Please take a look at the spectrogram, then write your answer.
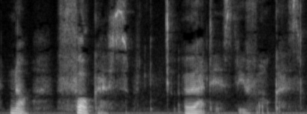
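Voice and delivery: whispered self-reminder; whispering. Real, not acted. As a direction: whisper it to yourself.

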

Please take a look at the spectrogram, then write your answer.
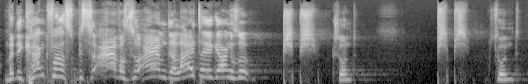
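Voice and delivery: high, loud hammed-up magic healing noises, psch psch; mock healing prayer. Preacher mocking his naive picture of the early church, hammed up. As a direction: send out quick zaps of pretend healing power.

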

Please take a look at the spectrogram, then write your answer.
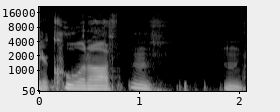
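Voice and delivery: ordinary delivery

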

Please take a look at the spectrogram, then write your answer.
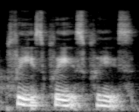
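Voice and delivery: a fading plea under the breath; pleading, fading. A narrator's reading. Mother pleading, fading away.

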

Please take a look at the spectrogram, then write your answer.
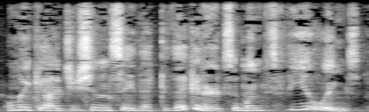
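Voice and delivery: high, prissy mocking voice of an oversensitive critic; mocking sensitive person. Comic mocking an oversensitive critic in a high prissy voice. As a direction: whine it out like a pearl-clutching scold.

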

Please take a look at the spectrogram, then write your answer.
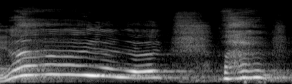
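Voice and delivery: high wailing sobs; mock crying. Homesick seminarian boy leaving his parents, mock crying.

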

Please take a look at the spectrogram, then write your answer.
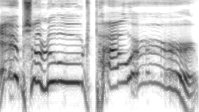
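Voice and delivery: very high, drawn-out villain cry; the Emperor. Retold or imitated. Quoting the Emperor's line, shrieked slowly and high. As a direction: stretch it into a shrieking evil Emperor wail. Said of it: "the guy known as the Emperor".

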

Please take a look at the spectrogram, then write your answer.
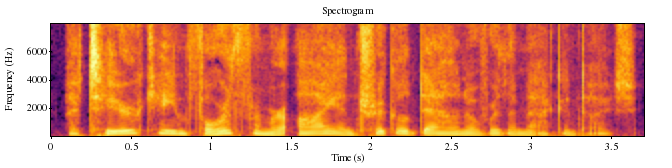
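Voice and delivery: usual speaking voice

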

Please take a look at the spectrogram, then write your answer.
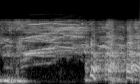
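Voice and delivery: a high shrieking burst of laughter. Real, not acted. Howling with laughter at the joke. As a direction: let out a piercing high cackle.

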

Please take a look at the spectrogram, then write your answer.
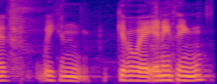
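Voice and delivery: ordinary talk, nothing marked

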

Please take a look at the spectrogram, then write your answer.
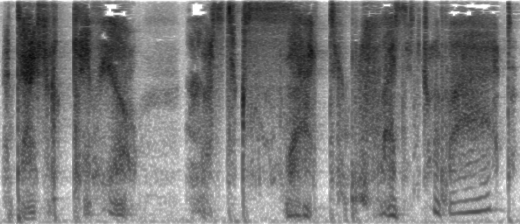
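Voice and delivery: very slow, low, whispered coaxing; rasping witch whisper. Acted. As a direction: lure the child down with a creepy hiss. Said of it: "Her voice had a curious rasping quality".

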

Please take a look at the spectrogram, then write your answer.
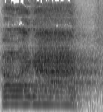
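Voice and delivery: high, drawn-out mock wail; freaking out. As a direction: imitate a woman in hysterics, stretching the words. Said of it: "she starts freaking out".

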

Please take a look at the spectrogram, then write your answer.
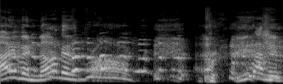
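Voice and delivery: cracking up while protesting to friends; laughing disbelief. Real, not acted.

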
